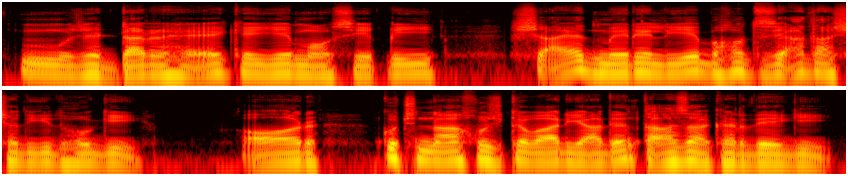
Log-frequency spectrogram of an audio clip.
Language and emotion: Urdu, fearful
